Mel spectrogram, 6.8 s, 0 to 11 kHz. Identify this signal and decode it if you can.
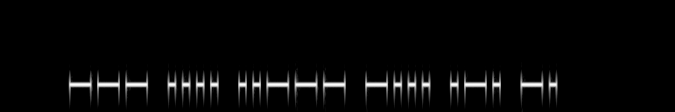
Morse code, heard as a keyed tone, about 17 wpm, 700 Hz. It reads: OH2BRN
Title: DXCC-100 Call Signs - 6 Characters - Repeated 3x - 17wpm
